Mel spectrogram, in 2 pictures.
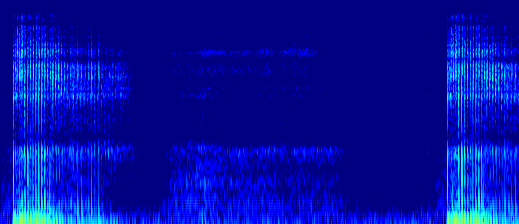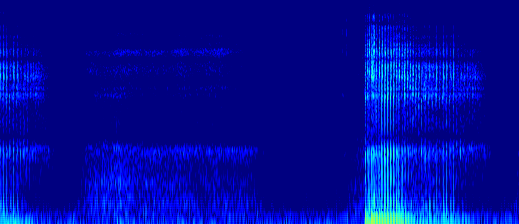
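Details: Regular rasping inhaled snores about every four seconds, each followed by a softer breathy exhale; steady snoring during sleep.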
